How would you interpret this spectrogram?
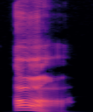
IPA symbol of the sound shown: ɑ:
